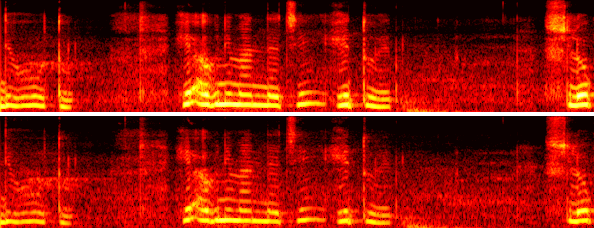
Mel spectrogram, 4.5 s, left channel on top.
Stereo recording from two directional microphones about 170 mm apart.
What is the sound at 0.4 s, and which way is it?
Speech, 25° left (ahead or behind).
